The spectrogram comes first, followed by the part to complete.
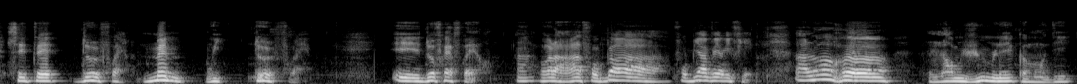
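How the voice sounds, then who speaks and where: Husky man telling a rambling personal story. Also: fairly high pitch, dark tone. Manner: meandering, full of hesitations and chuckles. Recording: dull lo-fi recording.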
